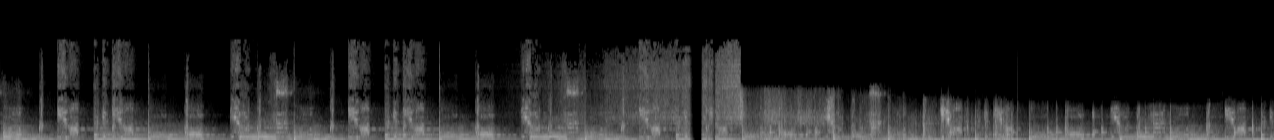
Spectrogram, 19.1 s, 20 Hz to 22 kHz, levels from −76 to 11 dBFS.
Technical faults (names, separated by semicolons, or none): call audio freeze; short concealed packet loss; call bitrate drop; jitter buffer speed-up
